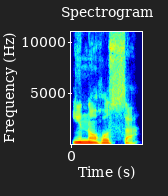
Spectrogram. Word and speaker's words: Hinojosa: So maybe her name is Marissa Hinojosa and the J is an H. So Hinojosa.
